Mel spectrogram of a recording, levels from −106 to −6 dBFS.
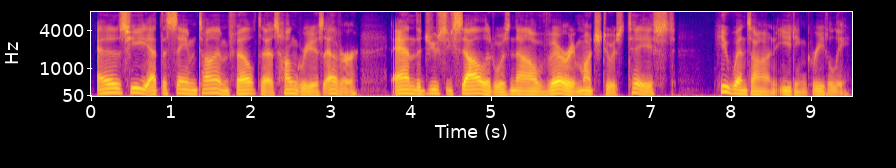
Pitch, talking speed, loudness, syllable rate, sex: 115 Hz, 170 wpm, -17 LUFS, 4.2 syllables/s, male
